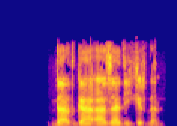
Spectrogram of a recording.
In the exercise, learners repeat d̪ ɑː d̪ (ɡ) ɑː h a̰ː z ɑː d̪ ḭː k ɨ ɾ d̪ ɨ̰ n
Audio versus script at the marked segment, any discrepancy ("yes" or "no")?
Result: no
